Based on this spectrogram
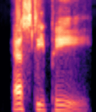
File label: "STP", American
